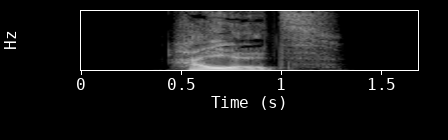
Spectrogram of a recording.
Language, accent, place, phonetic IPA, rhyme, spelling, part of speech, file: German, Germany, Berlin, [haɪ̯ls], -aɪ̯ls, Heils, noun, De-Heils.ogg
- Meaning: genitive of Heil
